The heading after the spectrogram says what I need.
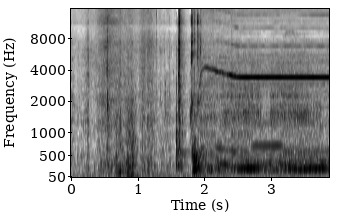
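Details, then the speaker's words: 2007 Triumph Daytona 675, cranks but no start with spark on all three plugs: key-on fuel pump priming, clicks then steady high whine with no tone change, suggesting no pressure build; owner suspects debris blocking pressure regulator/pump, three bad injectors considered unlikely. "You can hear it building pressure now. Doesn't seem like anything is coming out."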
